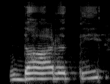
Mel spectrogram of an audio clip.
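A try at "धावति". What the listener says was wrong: That is ra. This is va. Davati.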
